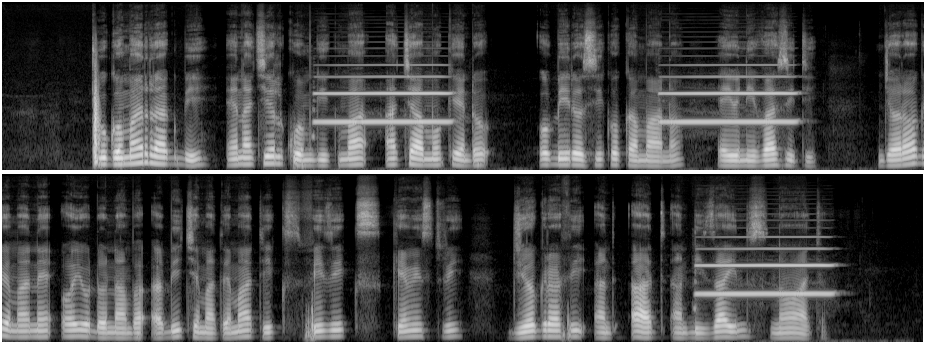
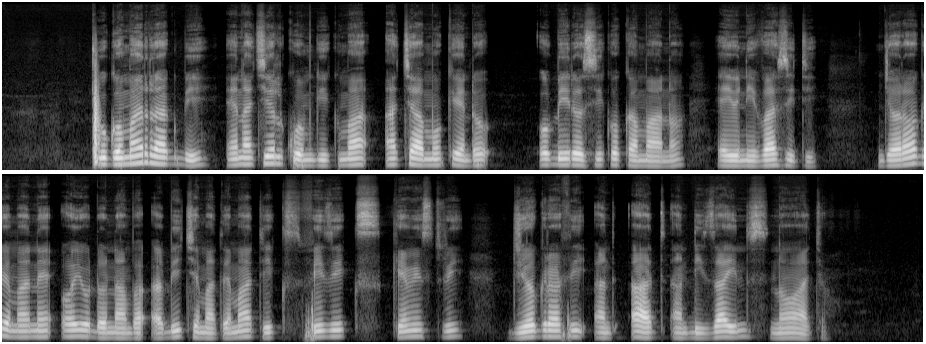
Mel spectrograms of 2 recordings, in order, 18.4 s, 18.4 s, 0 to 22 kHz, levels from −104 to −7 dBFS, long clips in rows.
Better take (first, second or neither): second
